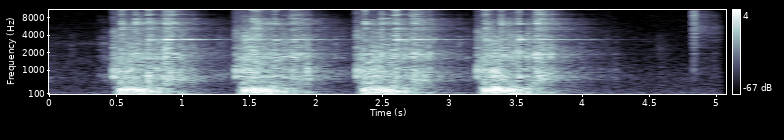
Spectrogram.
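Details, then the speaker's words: New Holzfforma 372XP chainsaw, first start attempts on choke with decompression: four quick cord pulls, each with a faint pop that dies straight away; hard starting, choke and throttle work, owner wonders about spark. "all right i got a screaming headache why won't you start choke works throttle works"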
